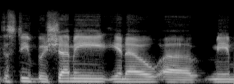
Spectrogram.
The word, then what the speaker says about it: Buscemi: I'm like the Steve Buscemi, meme, like, hello, fellow kids. Also, by the way, Steve Buscemi hosts this Apple podcast about people who like famous thieves and stuff. And he said Buscemi.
